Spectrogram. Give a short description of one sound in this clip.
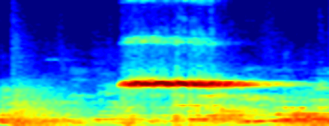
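A referee's whistle blows one sharp blast.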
